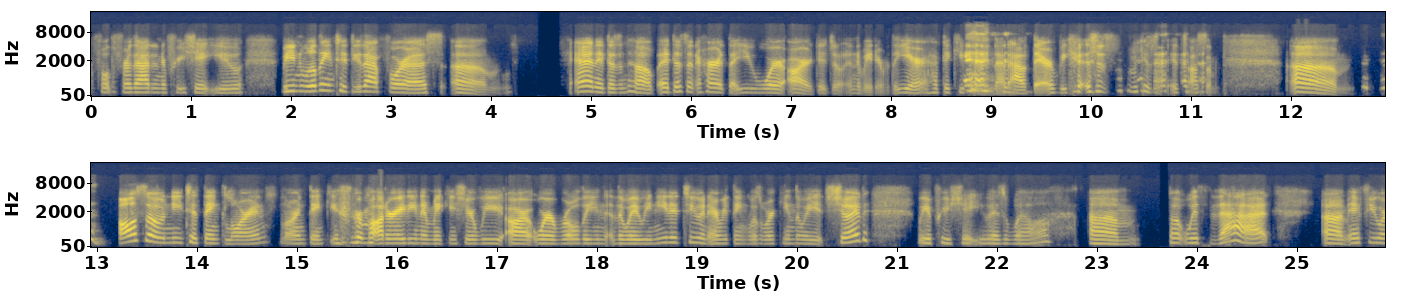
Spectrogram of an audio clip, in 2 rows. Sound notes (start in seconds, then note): 8.7 laughs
